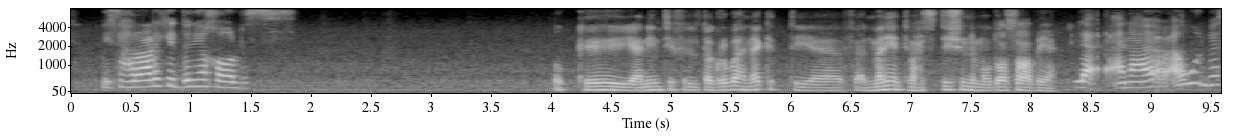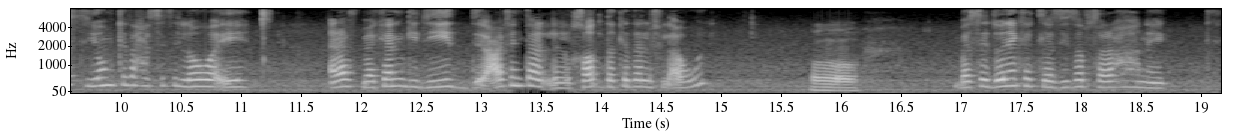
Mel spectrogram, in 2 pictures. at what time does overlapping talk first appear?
none

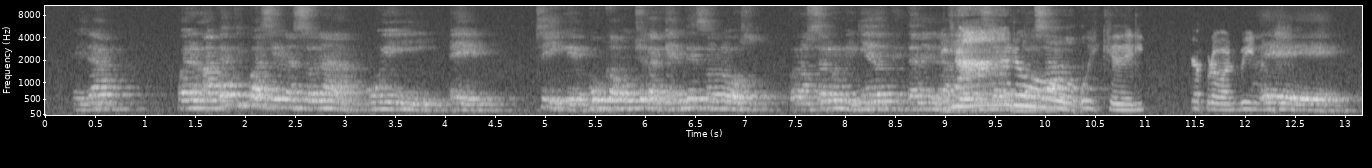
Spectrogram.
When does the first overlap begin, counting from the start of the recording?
9.0 s

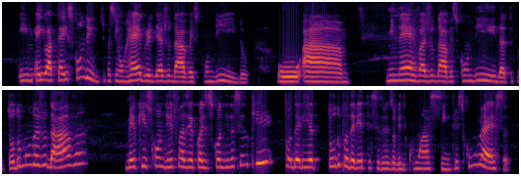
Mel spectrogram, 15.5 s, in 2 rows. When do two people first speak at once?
none

